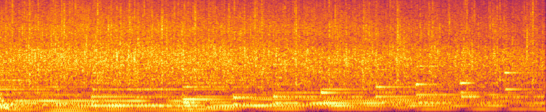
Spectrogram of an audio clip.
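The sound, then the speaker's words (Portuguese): An audience applauds God steadily, a dense continuous wash of clapping that holds an even loudness throughout, with sustained keyboard or organ chords playing underneath and no one talking. “Quando nós estamos dispostos se vai aplaudir, aplaude de verdade que ele é santo.”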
